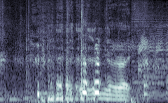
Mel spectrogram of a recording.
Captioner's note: laughing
